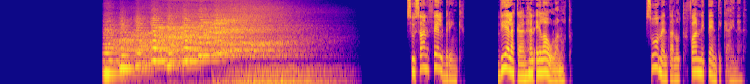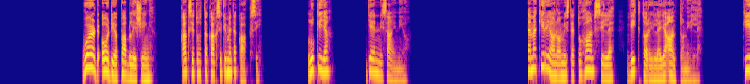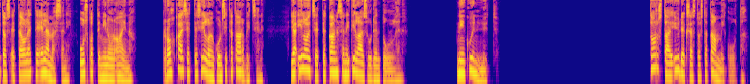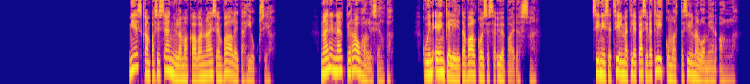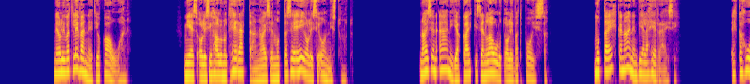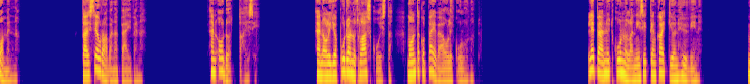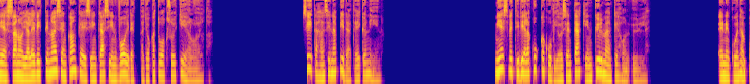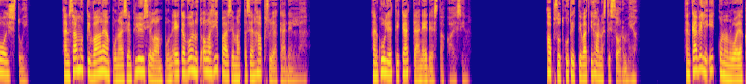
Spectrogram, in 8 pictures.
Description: Vieläkään hän ei laulanut (ljudbok) av Susanne Fellbrink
